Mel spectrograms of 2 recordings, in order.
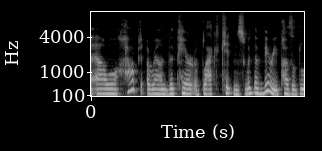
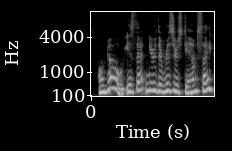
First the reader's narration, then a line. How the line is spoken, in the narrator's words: cried Mrs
